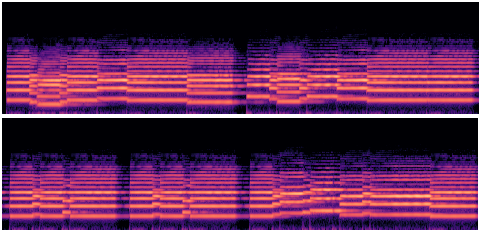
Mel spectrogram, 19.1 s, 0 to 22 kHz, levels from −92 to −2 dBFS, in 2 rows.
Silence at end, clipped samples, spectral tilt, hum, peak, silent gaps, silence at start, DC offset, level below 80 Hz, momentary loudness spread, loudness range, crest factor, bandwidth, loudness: 0 s; under 0.1%; -1.5 dB/octave; none; -8 dBFS; none; 0.1 s; under 0.1%; -72 dBFS; 4 LU; 2 LU; 12 dB; 6.6 kHz; -19 LUFS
